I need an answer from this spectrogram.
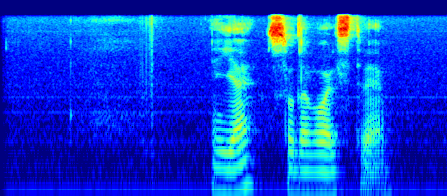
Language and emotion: Russian, positive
